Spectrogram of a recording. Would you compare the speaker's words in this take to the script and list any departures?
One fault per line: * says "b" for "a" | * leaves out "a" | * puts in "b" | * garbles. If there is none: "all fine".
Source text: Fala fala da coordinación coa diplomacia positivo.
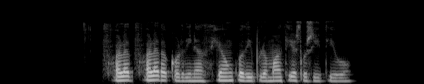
all fine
